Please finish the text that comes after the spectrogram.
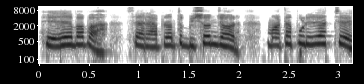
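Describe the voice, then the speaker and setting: A woman's voice: very high voice, fairly even intonation, fast talker, no room sound, studio quality. A woman voicing an eager, devoted male helper in a comic cartoon, deferential and fretful. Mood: worried.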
